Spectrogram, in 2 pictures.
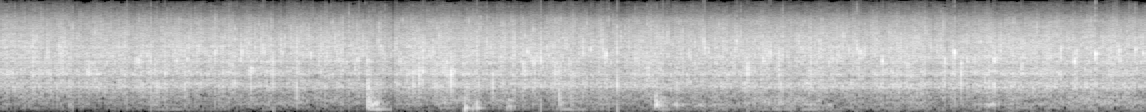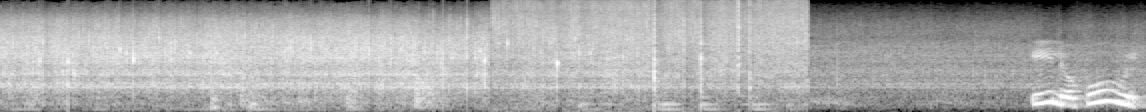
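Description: Onions and green chillies frying in a pan for a Telugu gravy, a steady loud sizzle going throughout with brief clatters and stirring, then the hiss drops near the end.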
